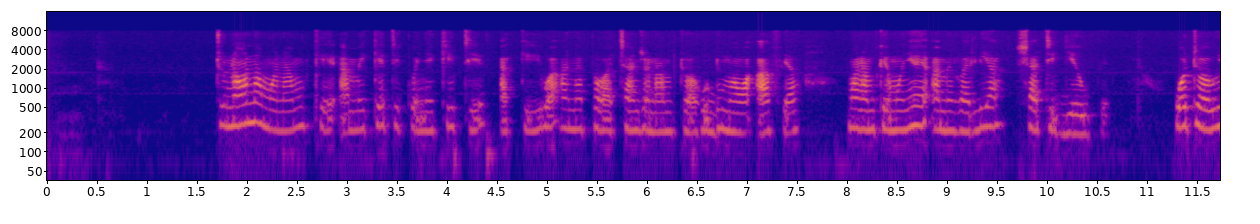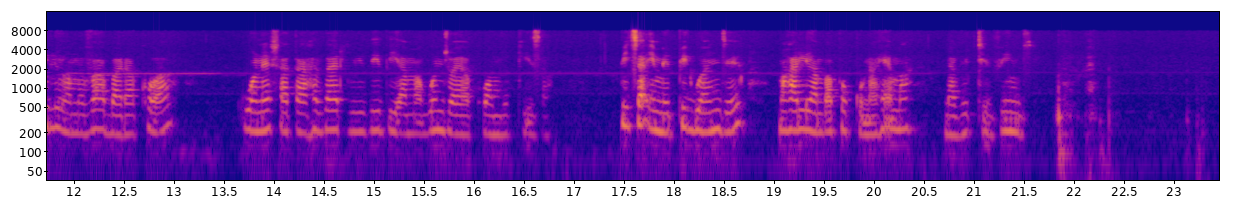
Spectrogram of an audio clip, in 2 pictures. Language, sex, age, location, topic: Swahili, female, 18-24, Nakuru, health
